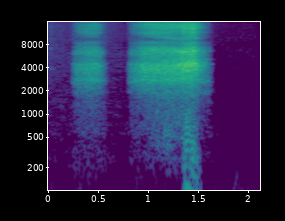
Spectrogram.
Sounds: Sniff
